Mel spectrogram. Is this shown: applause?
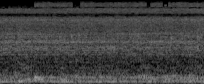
no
